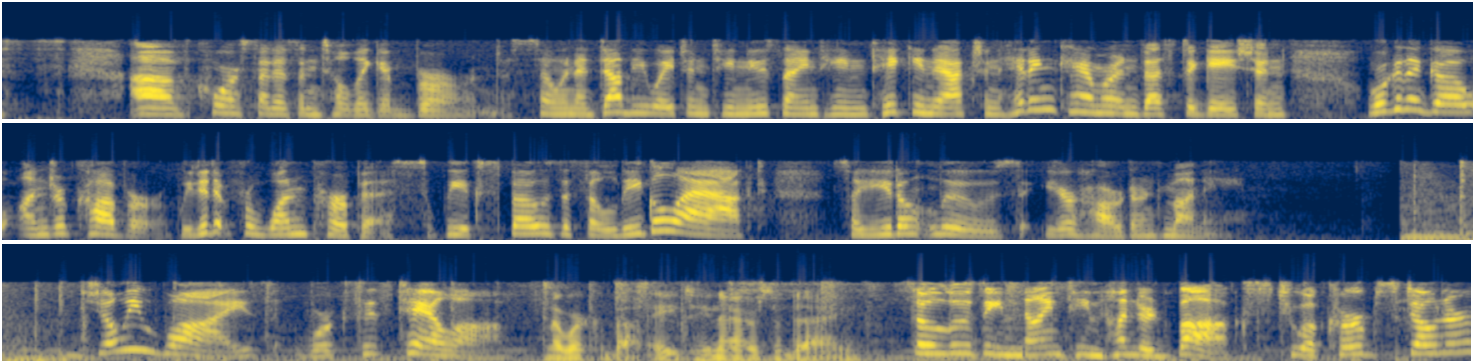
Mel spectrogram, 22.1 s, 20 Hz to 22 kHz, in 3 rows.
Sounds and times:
Music: 14.3s - 22.0s.

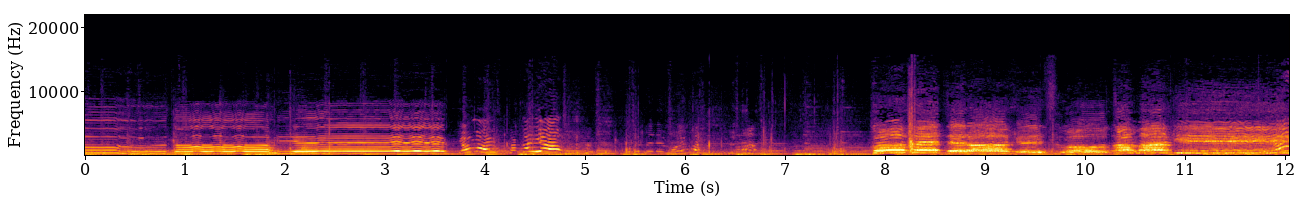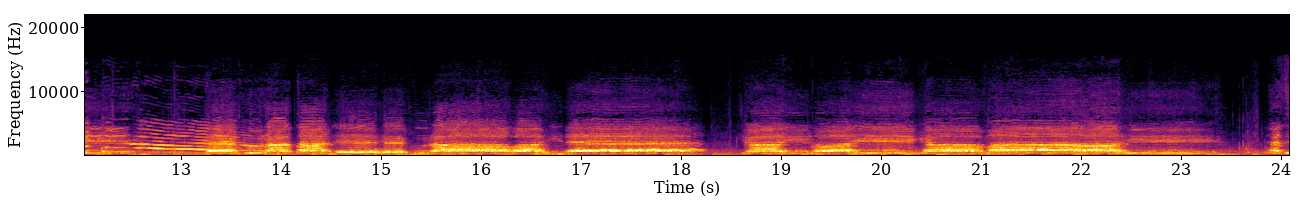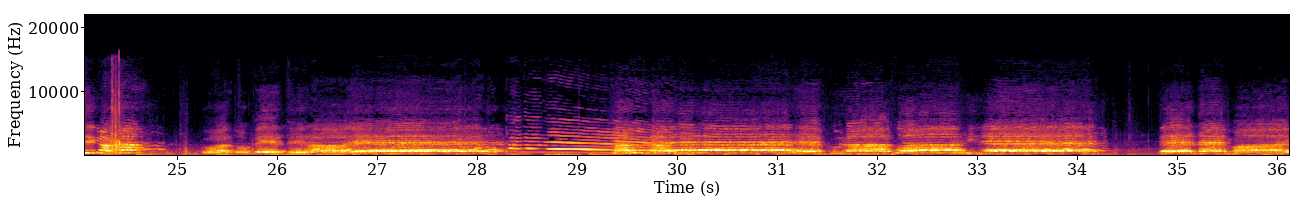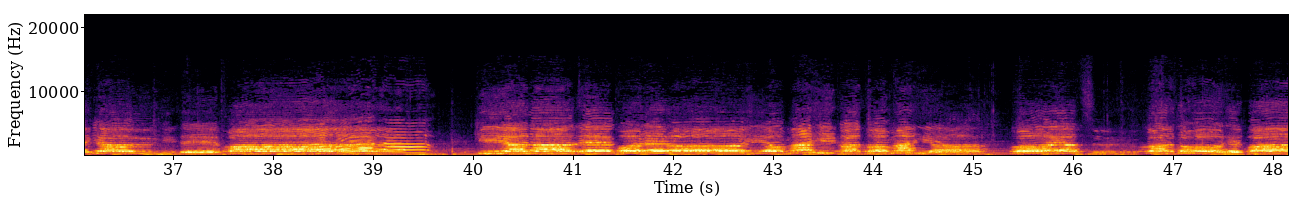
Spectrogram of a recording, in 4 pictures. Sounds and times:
Music: 0.0s - 48.1s.

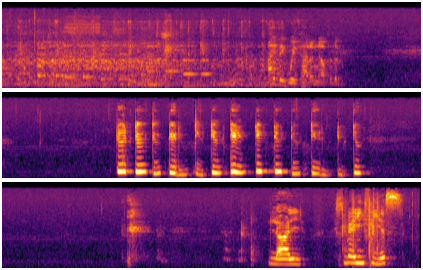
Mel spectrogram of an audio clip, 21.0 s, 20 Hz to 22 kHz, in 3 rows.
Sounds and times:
Speech: 4.4s - 5.8s, 18.4s - 20.7s.

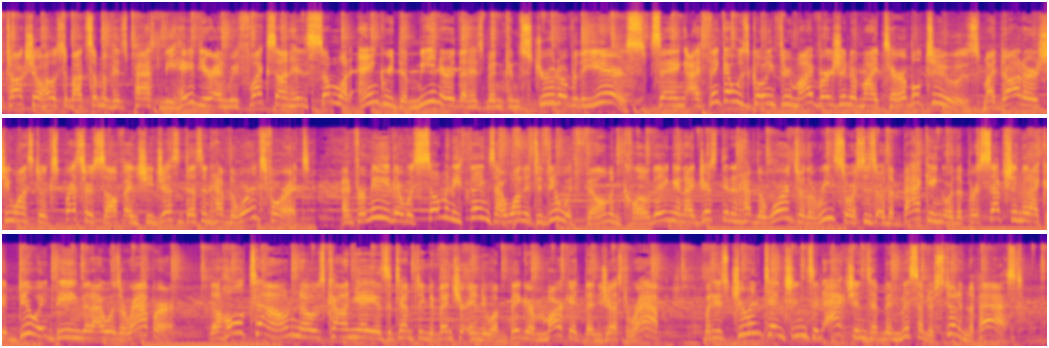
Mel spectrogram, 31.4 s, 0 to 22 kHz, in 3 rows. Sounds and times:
Speech: 0.0s - 31.1s
Music: 0.0s - 31.3s.

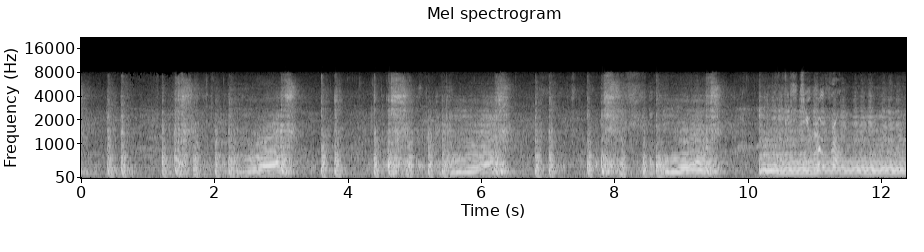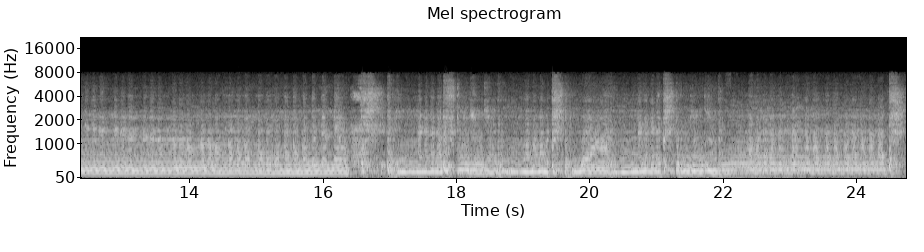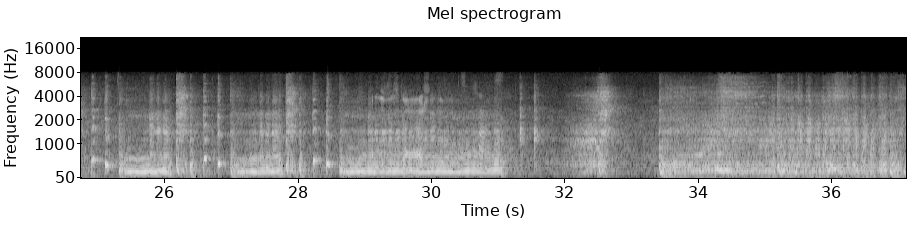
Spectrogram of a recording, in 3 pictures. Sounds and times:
Speech: 10.2s - 11.5s, 29.3s - 31.2s.

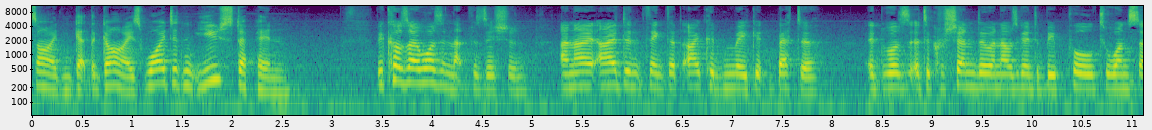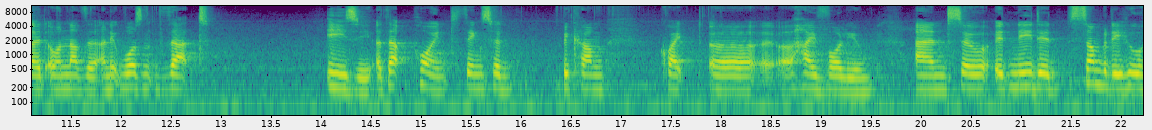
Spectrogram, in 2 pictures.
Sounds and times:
Female speech, woman speaking: 0.0s - 2.6s, 3.5s - 12.9s, 14.1s - 22.2s.

